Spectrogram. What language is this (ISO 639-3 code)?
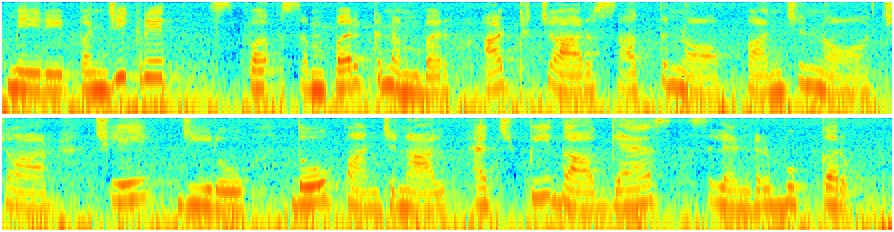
pan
